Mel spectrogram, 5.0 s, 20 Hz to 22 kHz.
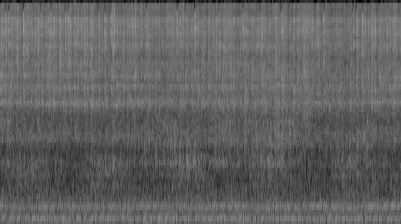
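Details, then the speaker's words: Used rotary vane vacuum pump, retrofitted with KF25 fittings and overfilled with oil, pulling vacuum on a neon bombarding manifold: steady, even low hum with no knocks or rattles; healthy and quiet under load. "but it's going. sucking down a vacuum. i like it. the pump down there... pumping. good job, pump."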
